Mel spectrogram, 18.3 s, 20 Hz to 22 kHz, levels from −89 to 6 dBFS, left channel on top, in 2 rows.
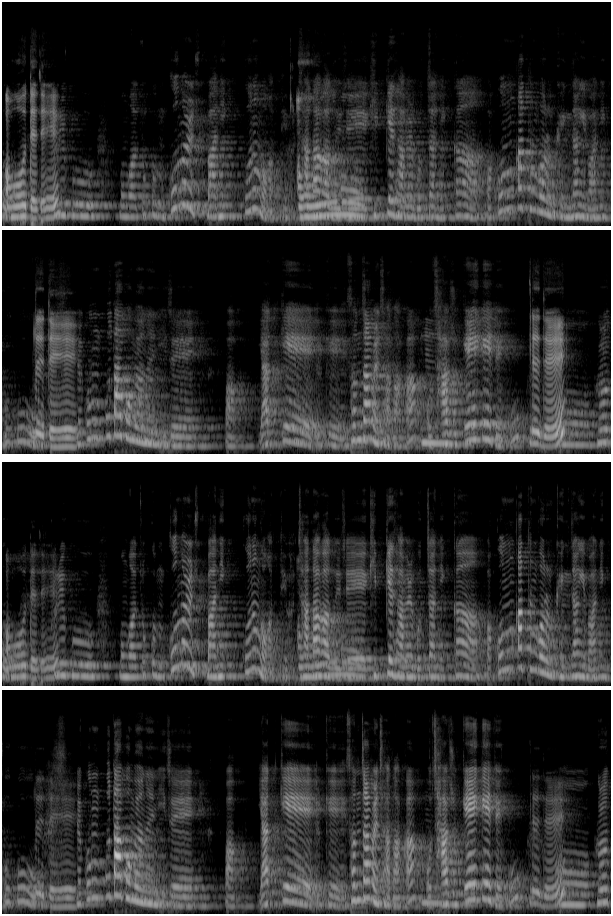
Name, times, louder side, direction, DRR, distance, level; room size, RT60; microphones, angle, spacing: voice 1, 0.1-0.9 4.4-5.5 9.6-10.3 15.4-15.9 17.1-17.6, left 7 dB, 75° left, 21 dB, 0.4 m, -33 dB
voice 2, 0.8-1.4 1.8-3.4 3.6-9.7 10.0-12.0 12.5-12.6 13.0-16.9 17.4-18.2, right 3 dB, 85° right, 5 dB, 1.8 m, -35 dB
17.5 x 14.0 x 4.6 m, 1.3 s
head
